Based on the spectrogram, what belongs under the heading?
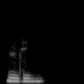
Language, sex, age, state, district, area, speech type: Urdu, male, 18-30, Uttar Pradesh, Ghaziabad, urban, conversation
